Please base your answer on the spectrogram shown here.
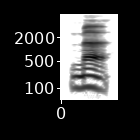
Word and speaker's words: ⲙⲉ: epsilon here or the which is this letter e which of course in Greek and Coptic is derived from the Greek letter epsilon uh is pronounced as a short a. So it's the shorter version of the letter add ad. uh and it is pronounced ma.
